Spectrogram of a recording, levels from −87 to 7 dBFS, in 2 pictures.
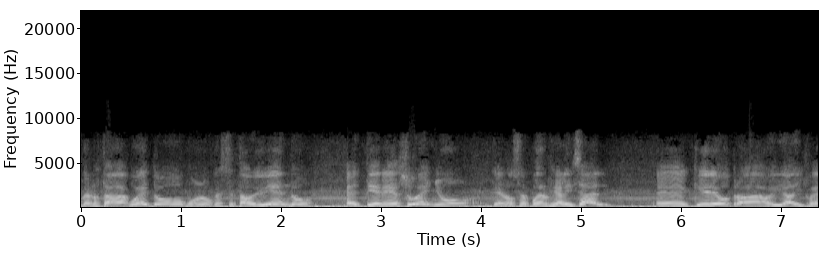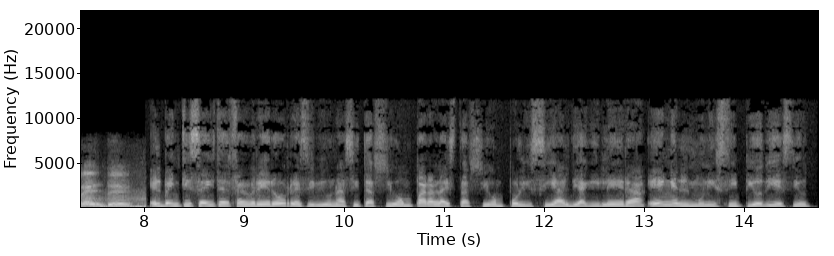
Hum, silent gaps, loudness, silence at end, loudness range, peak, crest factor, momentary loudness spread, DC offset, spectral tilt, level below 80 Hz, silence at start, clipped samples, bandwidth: none; none; -20 LUFS; 0.05 s; 3 LU; -6 dBFS; 14 dB; 6 LU; under 0.1%; -6 dB/octave; -40 dBFS; 0 s; under 0.1%; 12.5 kHz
